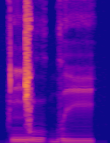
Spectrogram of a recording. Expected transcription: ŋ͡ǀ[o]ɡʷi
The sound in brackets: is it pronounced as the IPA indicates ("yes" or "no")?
no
